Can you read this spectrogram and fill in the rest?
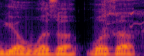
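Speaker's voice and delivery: low, loud macho greeting; booming put-on male voice; deep man's voice. Shown as a demonstration. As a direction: drop it deep and loud, like a man. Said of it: "I got a really deep voice. I can sound like a man".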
